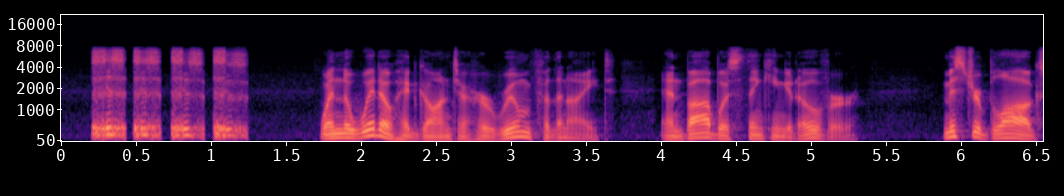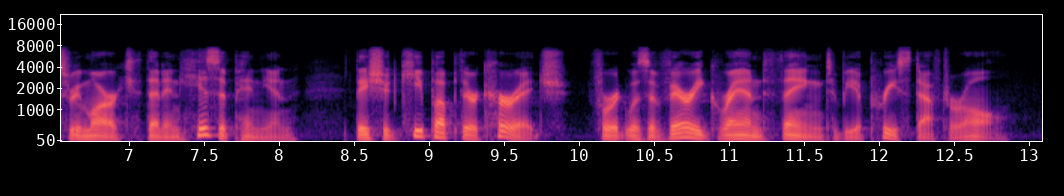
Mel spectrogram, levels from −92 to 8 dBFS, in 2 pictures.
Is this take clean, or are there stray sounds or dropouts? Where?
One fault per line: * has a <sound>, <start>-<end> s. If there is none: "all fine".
* has a laugh, 0.2-1.2 s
